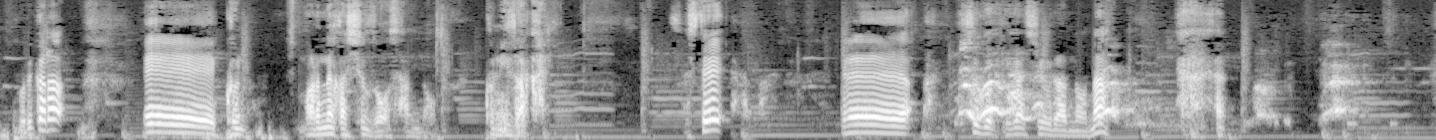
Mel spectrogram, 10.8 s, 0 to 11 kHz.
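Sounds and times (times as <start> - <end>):
speech: 0.2 - 4.2, 5.2 - 9.2
dog barking: 7.1 - 8.8, 9.4 - 10.4.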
